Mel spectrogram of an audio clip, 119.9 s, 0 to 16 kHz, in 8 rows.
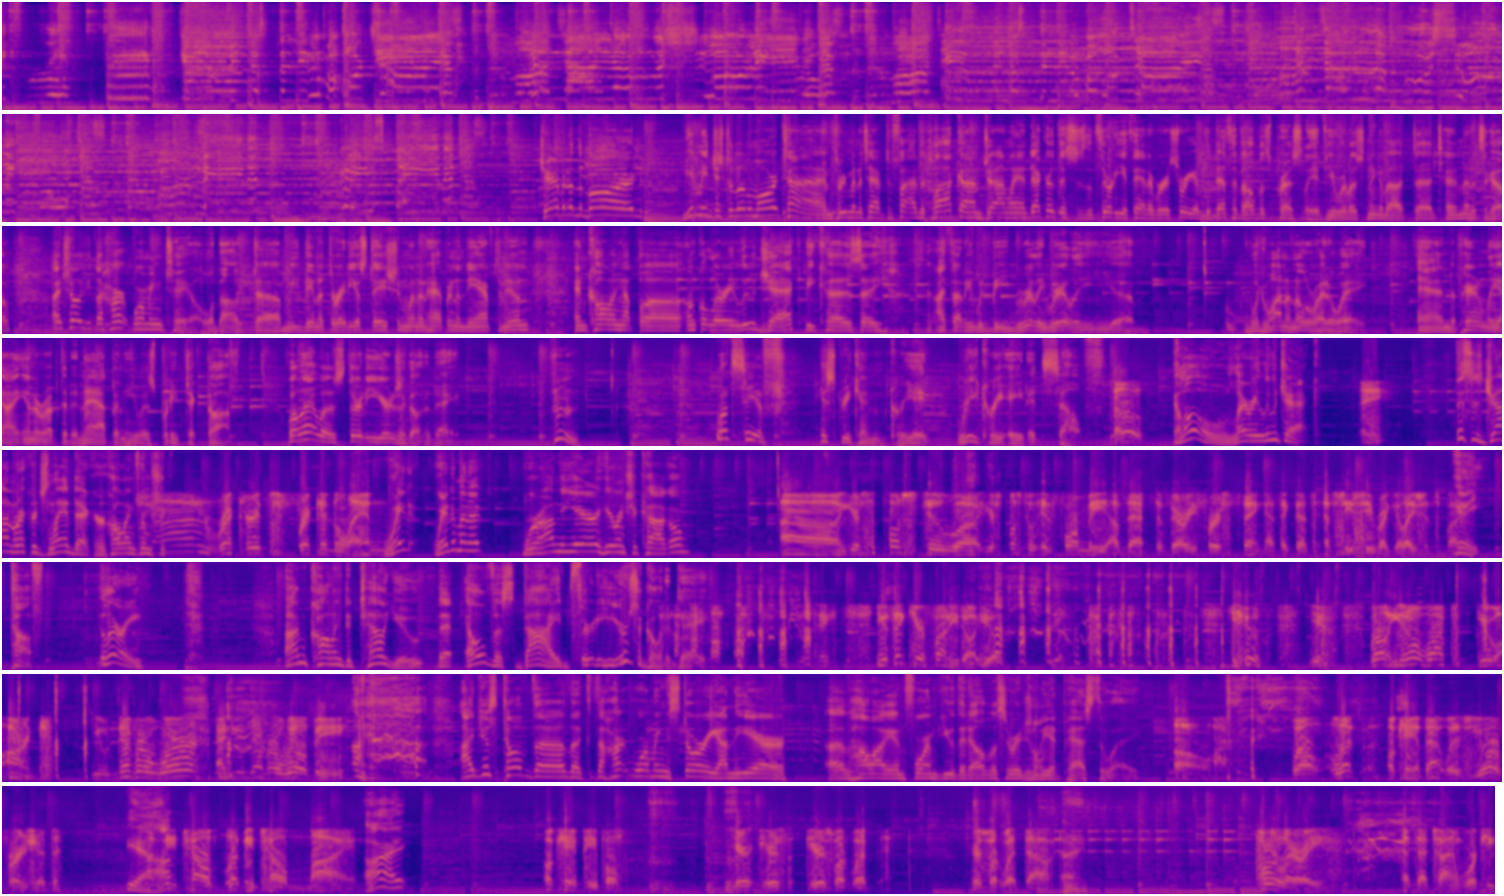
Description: I’ve tracked down the audio of John & Larry reliving that moment, 30 years later…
